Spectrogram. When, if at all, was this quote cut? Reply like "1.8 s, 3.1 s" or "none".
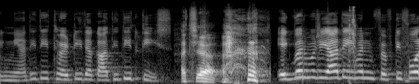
1.6 s, 2.7 s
